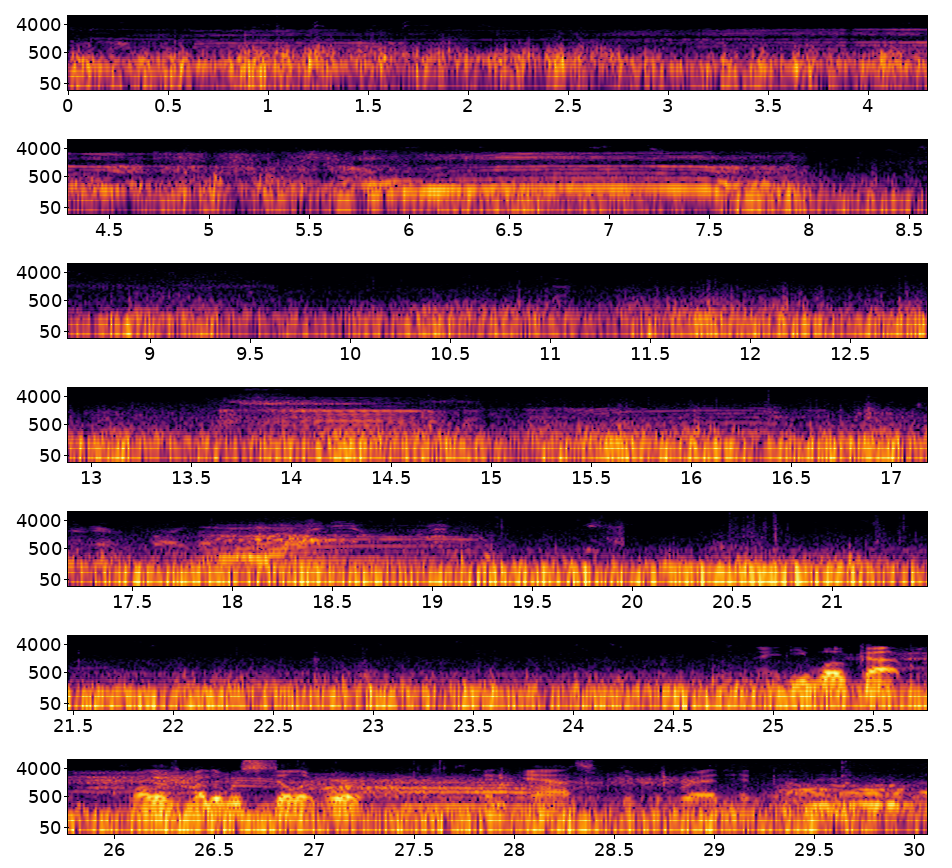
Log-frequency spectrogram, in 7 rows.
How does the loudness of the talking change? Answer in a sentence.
The loudness of the talking goes down.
